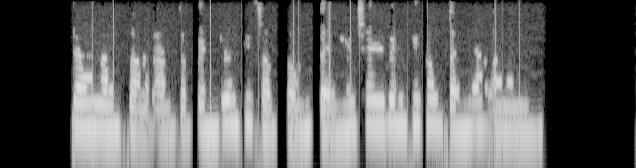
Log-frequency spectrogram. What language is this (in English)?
Thai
